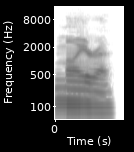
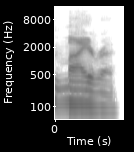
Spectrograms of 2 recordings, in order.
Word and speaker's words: Moira: the name is pronounced i'm irish and i'm i think it's moira i know it's not myra m-o-i-r-a jones is the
